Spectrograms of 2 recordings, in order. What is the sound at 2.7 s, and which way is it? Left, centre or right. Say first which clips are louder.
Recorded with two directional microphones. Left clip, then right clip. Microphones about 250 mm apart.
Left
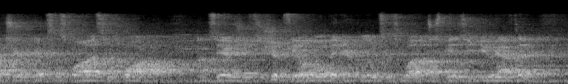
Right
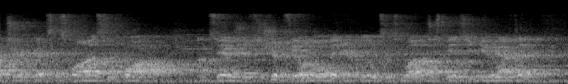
Speech: left 2 dB; centre.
